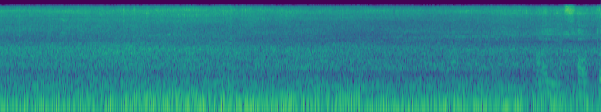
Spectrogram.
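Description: Steady low rumble of road traffic, with no single vehicle standing out.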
